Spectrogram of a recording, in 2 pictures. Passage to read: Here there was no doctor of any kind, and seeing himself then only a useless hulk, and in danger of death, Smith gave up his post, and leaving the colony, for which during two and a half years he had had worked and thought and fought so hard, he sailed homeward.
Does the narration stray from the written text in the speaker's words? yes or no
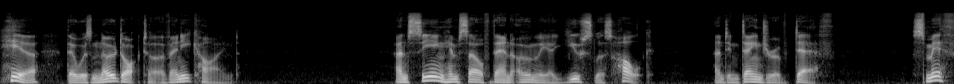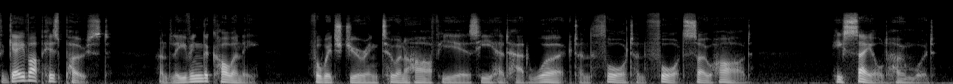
no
